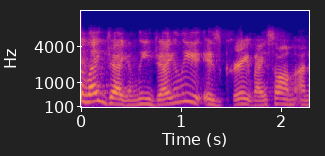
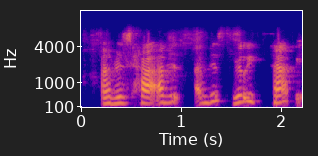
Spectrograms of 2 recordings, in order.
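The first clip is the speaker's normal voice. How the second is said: speaking while crying, tearful voice; 3 semitones higher than usual. Answering another speaker while crying: crying while talking. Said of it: "I'm gonna keep crying. I gotta stop".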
